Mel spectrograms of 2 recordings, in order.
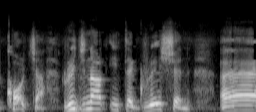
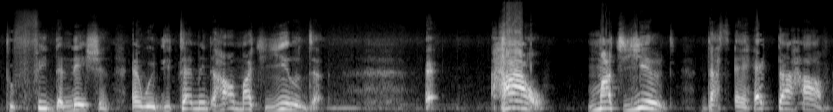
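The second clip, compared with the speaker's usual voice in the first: ordinary talk, nothing marked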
